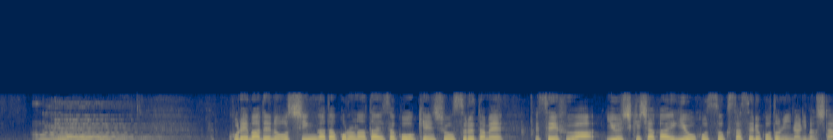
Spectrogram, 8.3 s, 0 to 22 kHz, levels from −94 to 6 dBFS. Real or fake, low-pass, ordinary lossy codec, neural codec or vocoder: fake; 7.2 kHz; none; vocoder, 44.1 kHz, 128 mel bands every 256 samples, BigVGAN v2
